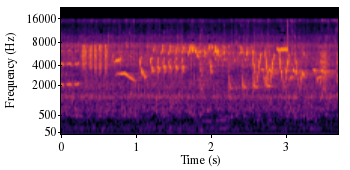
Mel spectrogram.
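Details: Dense, varied Black-throated laughingthrush song from an Indonesian bird-keeping therapy track for wikplong singing. Rapid buzzy trills and zigzag whistled notes pour out almost without pause.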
